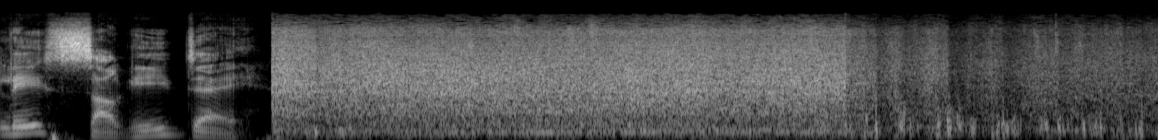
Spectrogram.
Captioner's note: heavy rain noise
